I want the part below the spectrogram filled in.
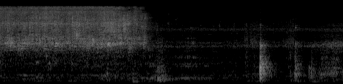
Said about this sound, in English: Okay, now we rinse.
